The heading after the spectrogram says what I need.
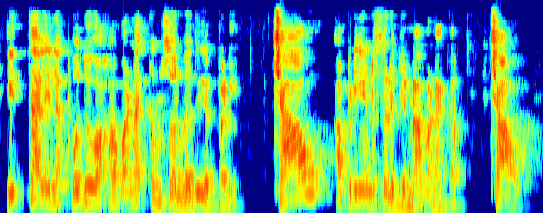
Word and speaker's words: ciao: Zhao அப்படின்னு சொல்லி சொன்னா வணக்கம். Zhao, CIAO, CIAO, Zhao. CIE என்றெல்லாம் நான் சொல்லல, CIAO. நீங்க சிம்பிளா இங்கிலீஷ்லயே அதை சொல்லிக் கொடுங்க. Zhao, Zhao, Zhao. CIA என்று வந்தா ச என்ற உச்சரிப்பு வரும்.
